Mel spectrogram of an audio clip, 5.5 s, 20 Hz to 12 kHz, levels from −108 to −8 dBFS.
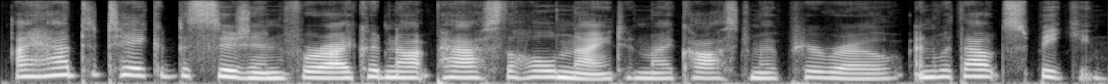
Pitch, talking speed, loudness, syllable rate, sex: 205 Hz, 240 wpm, -18 LUFS, 5.6 syllables/s, female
